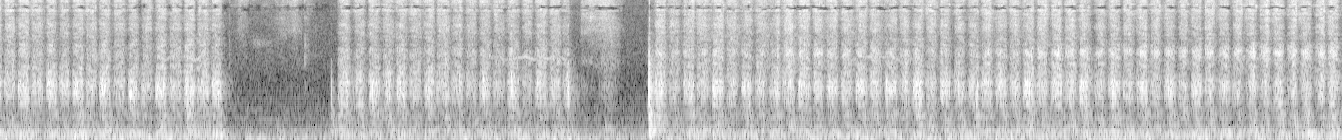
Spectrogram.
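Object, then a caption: Wax crayon on a paper sheet. An orange wax crayon held in the fingers is rubbed in short, quick strokes over a tiger's body on a flat white paper coloring sheet. It makes a steady, dry, scratchy rasp with a mid-pitched bright edge, broken by two brief pauses before the strokes resume.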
